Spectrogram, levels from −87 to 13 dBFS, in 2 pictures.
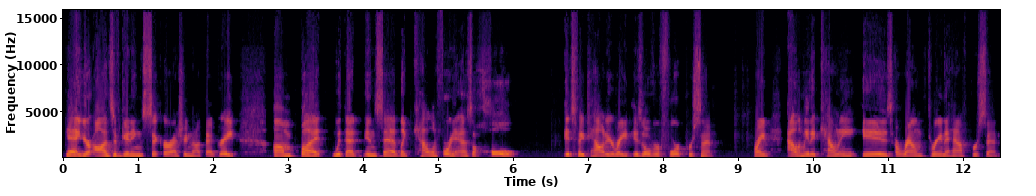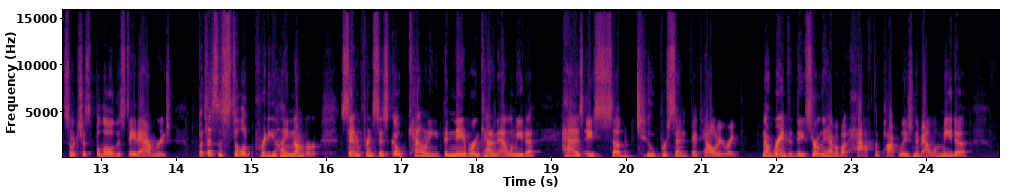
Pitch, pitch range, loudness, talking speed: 165 Hz, 140-210 Hz, -27 LUFS, 190 wpm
